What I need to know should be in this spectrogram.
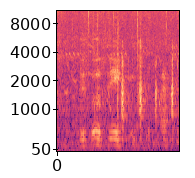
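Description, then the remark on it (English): An owl hooting: a couple of low, wavering hoots followed by a quick string of shorter, sharper calls, moderately loud against a noisy background, with no talking. “It's just an owl. That hooting sounds like Satan and his regiment of imps.”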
